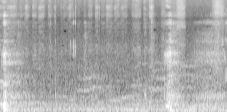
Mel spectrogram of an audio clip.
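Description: Quiet scratchy strokes of writing on a classroom board come in short, faint bursts against a soft room hiss.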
